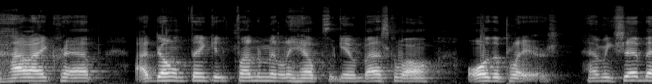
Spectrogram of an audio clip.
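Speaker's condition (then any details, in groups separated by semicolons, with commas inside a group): Cerebral palsy; power wheelchair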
